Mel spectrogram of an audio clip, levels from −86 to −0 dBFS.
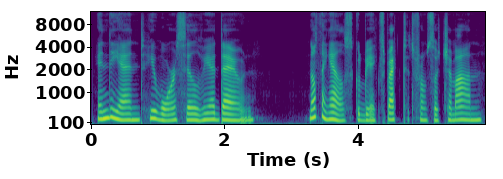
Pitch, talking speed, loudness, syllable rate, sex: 190 Hz, 160 wpm, -18 LUFS, 4.2 syllables/s, female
